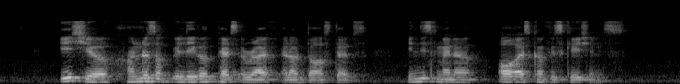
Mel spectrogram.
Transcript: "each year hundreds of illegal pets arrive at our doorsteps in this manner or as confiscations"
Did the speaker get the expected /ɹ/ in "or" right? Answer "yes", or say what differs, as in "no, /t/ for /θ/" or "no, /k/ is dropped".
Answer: no, /l/ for /ɹ/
